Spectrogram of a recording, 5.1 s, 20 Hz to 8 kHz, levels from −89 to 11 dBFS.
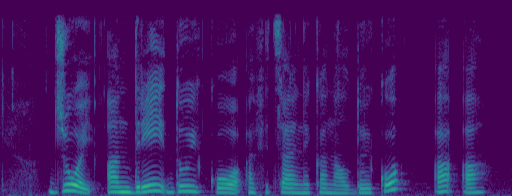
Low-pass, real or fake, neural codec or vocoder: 7.2 kHz; real; none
